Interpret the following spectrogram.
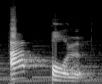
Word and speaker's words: apple: Recordemos que al no tener sonido la E, matizamos las dos consonantes que nos quedan con el sonido O, apple.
